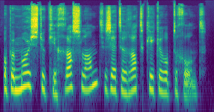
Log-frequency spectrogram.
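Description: A woman reads a children's story aloud at an unhurried pace, calm and even. Her voice sits in a middle pitch and sounds close and dry. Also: dry recording.

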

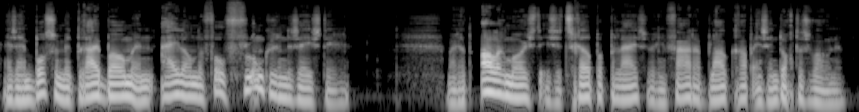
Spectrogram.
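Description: A man reading a children's story aloud in a calm, even storytelling manner. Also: sits low, dry recording, studio quality.

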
